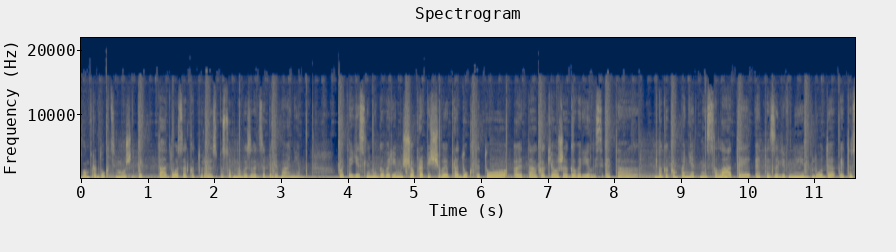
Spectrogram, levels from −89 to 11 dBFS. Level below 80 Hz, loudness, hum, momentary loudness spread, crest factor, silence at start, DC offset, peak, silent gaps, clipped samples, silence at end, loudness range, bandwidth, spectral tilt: -24 dBFS; -16 LUFS; none; 5 LU; 12 dB; 0 s; under 0.1%; -2 dBFS; none; under 0.1%; 0 s; 1 LU; 16.5 kHz; -5.5 dB/octave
